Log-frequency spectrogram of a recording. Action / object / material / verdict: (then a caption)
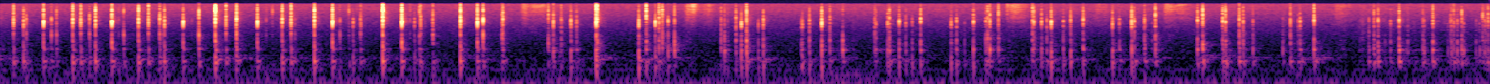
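tap / plastic laptop hard-shell case tapped and scratched with nails / plastic / none. Long acrylic nails tap and scratch across a closed MacBook in a mint matte plastic hard-shell case. The result is a rapid, uneven stream of quiet, dry, bright clicks with almost no ring, laced with soft scratching between the taps.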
